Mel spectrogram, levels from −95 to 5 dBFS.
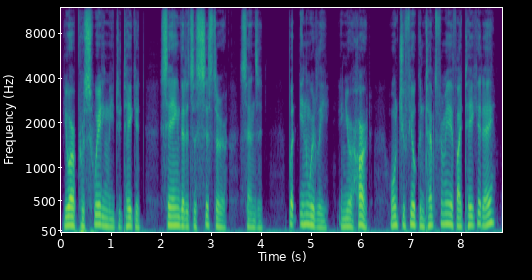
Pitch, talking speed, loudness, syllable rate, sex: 120 Hz, 205 wpm, -19 LUFS, 5.4 syllables/s, male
